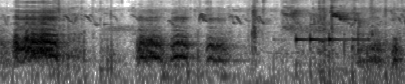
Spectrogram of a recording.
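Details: Clucking hens beside chirping baby chicks in a tokri basket, giving short rough clucks in quick bursts, one steady tonal note near the end, thin peeps faintly behind.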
